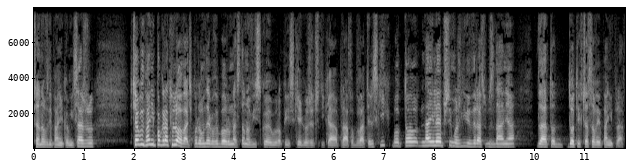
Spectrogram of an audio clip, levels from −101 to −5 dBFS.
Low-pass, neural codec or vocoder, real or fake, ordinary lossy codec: none; none; real; none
